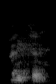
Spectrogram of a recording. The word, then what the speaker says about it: Twente: If I pronounce it incorrectly, please let me know. Twente, correct.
